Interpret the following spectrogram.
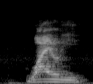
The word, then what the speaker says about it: Wiley: who that is but he's wallet or wiley wiley spell that w-i-l-e-y from atlanta like he was on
